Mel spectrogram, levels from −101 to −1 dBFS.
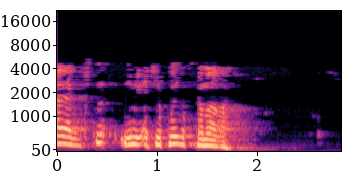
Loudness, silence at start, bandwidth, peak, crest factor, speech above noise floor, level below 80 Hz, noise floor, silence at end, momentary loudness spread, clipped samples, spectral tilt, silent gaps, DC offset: -15 LUFS; 0 s; 4.9 kHz; -2 dBFS; 12 dB; 48 dB; -60 dBFS; -62 dBFS; 1 s; 8 LU; under 0.1%; -7 dB/octave; none; under 0.1%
